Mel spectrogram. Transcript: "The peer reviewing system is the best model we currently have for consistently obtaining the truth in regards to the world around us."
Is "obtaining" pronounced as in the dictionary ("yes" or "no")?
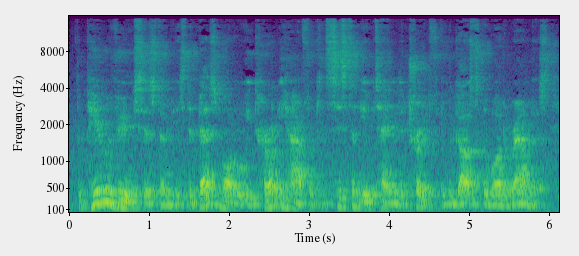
yes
